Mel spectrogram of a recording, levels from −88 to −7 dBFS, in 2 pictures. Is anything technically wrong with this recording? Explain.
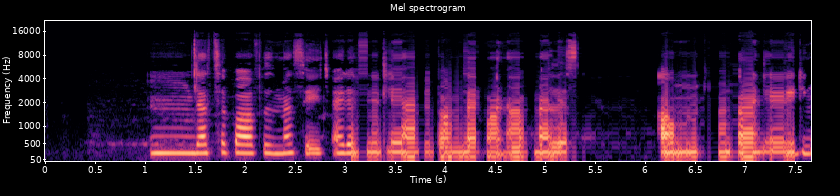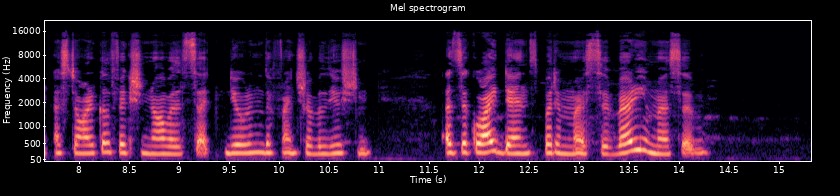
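Yes. Robotic sound from repeated short buffers runs from 3.07 to 7.50 s. New audio likely arrived too slowly, so the playback filled gaps by looping a slice of about 7.5 ms, replacing roughly 70% of the real audio. The speech becomes a rigid, metallic buzz at 133 Hz.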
